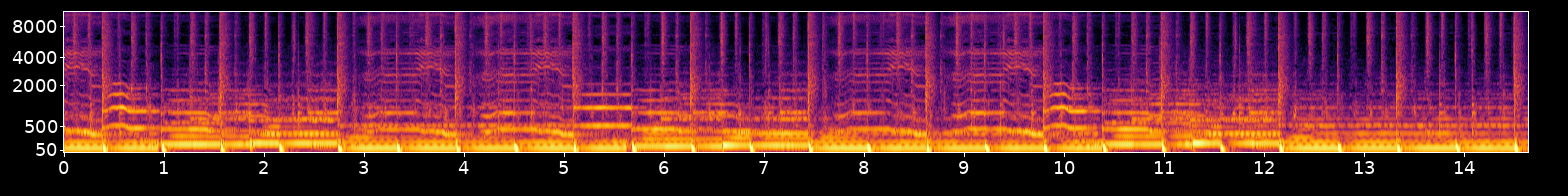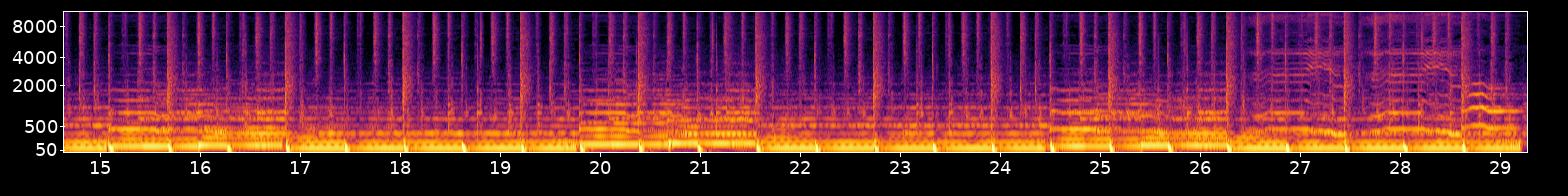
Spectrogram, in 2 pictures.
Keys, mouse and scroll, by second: 3.2 click, 11.2 click, 11.6 click, 12.4 shift+click, 12.7 m, 13.9 click, 14.6 g, 15.5 Delete, 16.9 shift+click, 17.4 f, 17.6 click, 17.7 alt+right click, 18.7-19.4 scroll up 2, 18.8 alt+middle click, 19.4 click, 20.5 right click, 21.5 click, 21.7 right click, 22.6 click, 22.7 right click, 23.3 click, 23.4 right click, 24.5 click, 24.6-25.8 right drag, 26.1 click, 27.0 click, 27.8 ctrl+click, 28.5-29.2 right drag.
